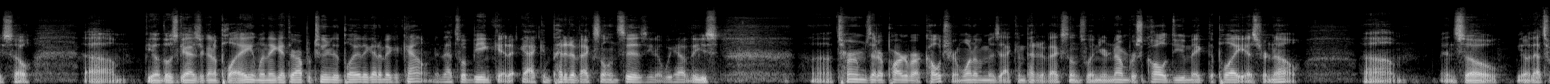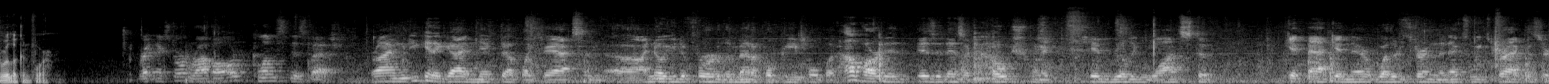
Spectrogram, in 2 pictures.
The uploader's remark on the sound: media press conference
